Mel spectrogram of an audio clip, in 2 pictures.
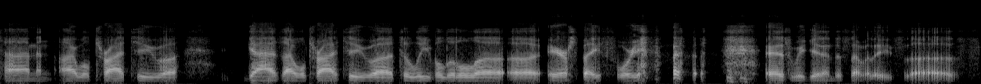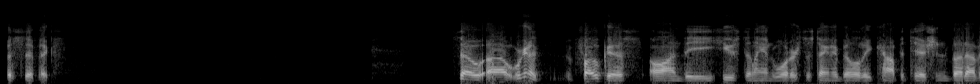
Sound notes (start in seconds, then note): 6.3 laughing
